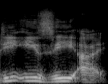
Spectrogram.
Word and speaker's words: Desi: Dezi. There you go. Yeah, ChatGPT will spell it Desi, and that is not the one.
